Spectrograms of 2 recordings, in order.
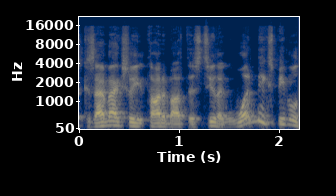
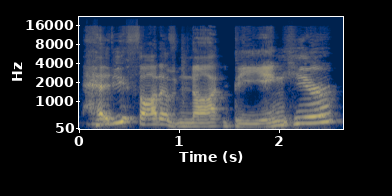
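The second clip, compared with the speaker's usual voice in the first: higher, louder, slow mock-preachy advice; 8 semitones higher, 6 dB louder, slower than usual. Pierre parodying advice to the bullied Albanian waiter, higher and slow. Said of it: "I go to the Albanian waiter".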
